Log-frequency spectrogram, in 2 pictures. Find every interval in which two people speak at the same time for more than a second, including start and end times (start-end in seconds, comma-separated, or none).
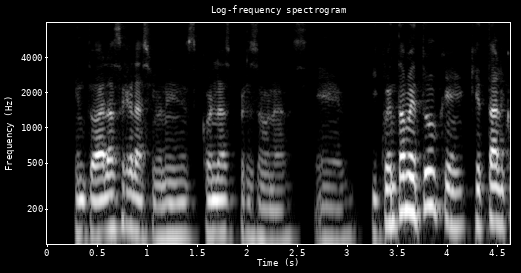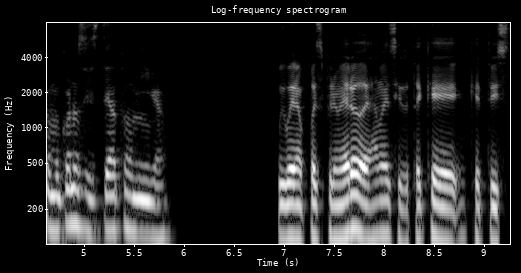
none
